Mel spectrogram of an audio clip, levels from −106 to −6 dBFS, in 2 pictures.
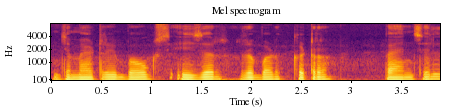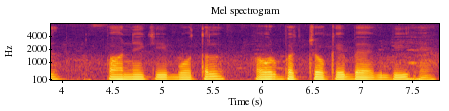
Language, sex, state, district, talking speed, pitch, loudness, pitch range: Hindi, male, Uttar Pradesh, Shamli, 115 wpm, 115 Hz, -17 LUFS, 110-120 Hz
